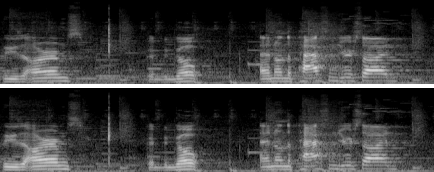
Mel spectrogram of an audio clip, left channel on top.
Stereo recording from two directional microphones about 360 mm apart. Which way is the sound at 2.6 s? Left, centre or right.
Centre.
